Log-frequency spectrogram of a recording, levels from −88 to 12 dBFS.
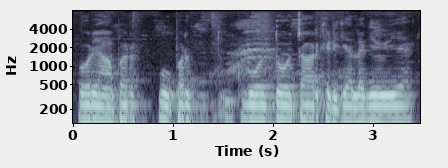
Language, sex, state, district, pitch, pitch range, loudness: Hindi, male, Uttar Pradesh, Shamli, 115 Hz, 115-120 Hz, -14 LUFS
